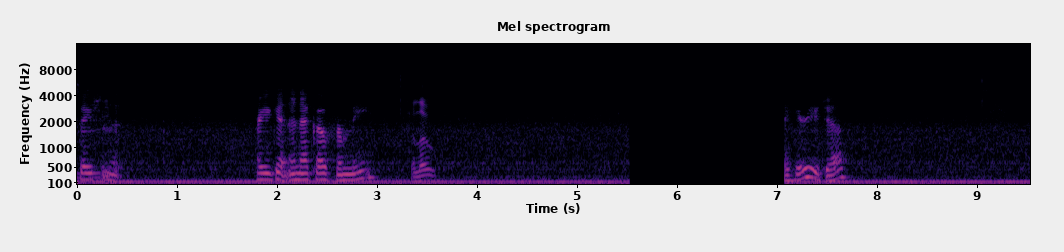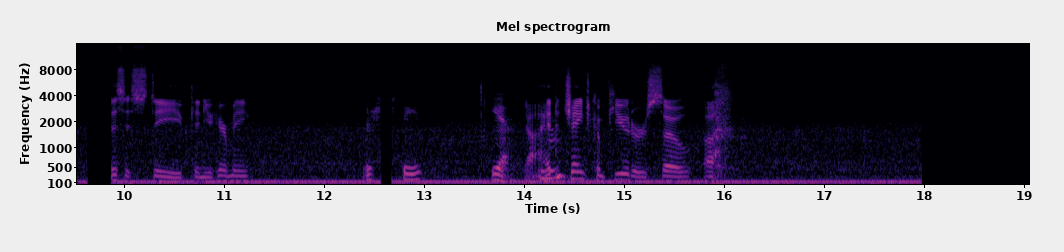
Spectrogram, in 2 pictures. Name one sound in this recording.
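A middle-aged woman speaks calmly and clearly, heard through a thin, slightly muffled connection that drops out in places.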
